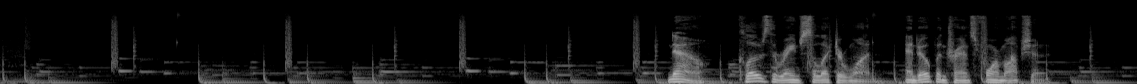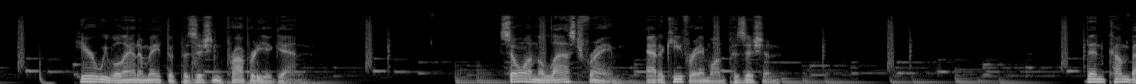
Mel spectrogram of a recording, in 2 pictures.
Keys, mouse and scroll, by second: 8.5 click, 11.6 click, 14.3-16.8 drag.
